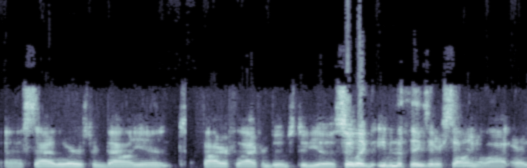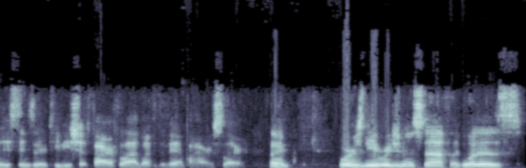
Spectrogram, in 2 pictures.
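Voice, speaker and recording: This podcast host's dark, low voice runs a little fast as he chats casually from a makeshift setup away from home at a conference. Easygoing and chatty, he fills his speech with fillers and restarts. No echo, just a dull, dry lo-fi sound and a slightly robotic, metallic voice.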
